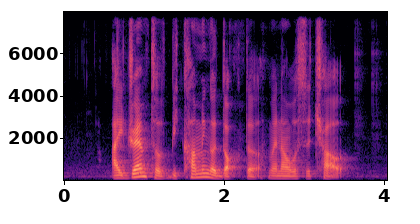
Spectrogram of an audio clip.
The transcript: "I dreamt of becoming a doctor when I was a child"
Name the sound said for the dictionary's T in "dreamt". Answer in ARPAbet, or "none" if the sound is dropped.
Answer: T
